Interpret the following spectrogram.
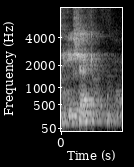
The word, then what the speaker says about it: Haesecke: In German, it's pronounced Haesecke, which means, it's loosely translated, cornered rabbit.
